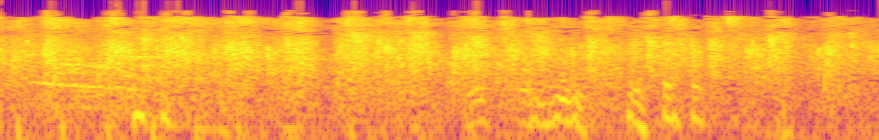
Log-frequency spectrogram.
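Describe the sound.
An audience applauds a child under eight years old who has come up to the front, with dense, steady clapping that stays loud for the whole few seconds, with some voices mixed in underneath.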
